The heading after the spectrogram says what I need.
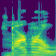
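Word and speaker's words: Marlboro: So, you're just talking like regular cigarettes like Marlo Maro. How do you say it? Marboral Lights.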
